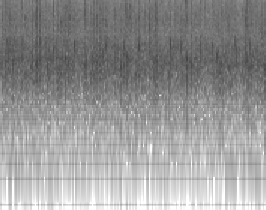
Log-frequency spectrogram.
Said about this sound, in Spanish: Vamos a aplaudirle a todas.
